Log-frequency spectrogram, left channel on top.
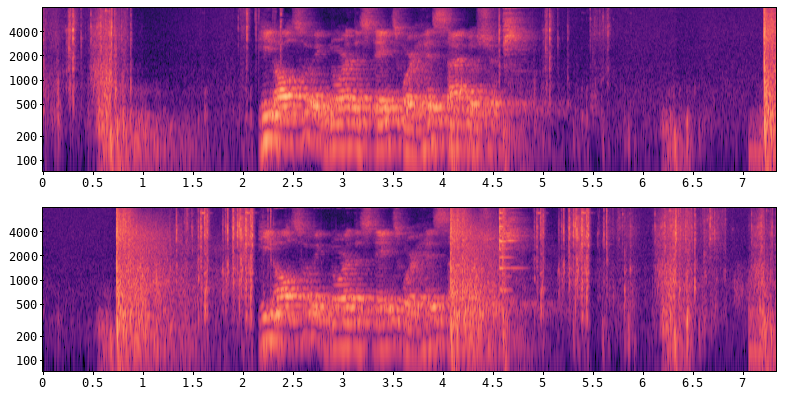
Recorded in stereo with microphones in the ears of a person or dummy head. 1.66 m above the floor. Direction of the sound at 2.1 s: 15° right (ahead or behind).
